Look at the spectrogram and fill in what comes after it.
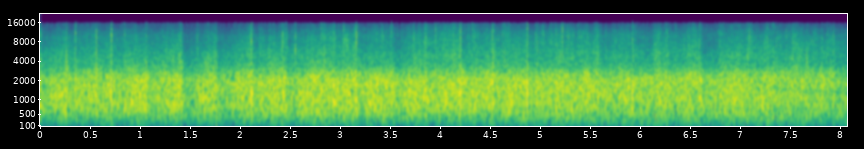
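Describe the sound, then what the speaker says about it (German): Sustained applause from a crowd, dense steady clapping with a few louder individual claps standing out throughout, no speech over it. "Applaus nochmal für euch"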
